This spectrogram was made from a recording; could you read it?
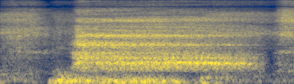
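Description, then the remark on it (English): A loud breath pushed straight into the microphone: one long, rough, airy exhale lasting over a second, with a softer rush of air before and after, and no talking. “There were never heavy breaths.”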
